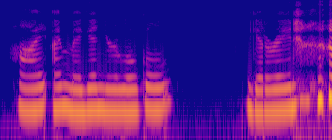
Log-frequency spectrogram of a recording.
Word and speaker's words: Gatorade: like gatorade fits you i say it wrong remember the name the name is gatorade i so i've always said it as ghetto raid i don't even remember how i was pronouncing it i thought you pronounced it right no you said it as gatorade i did but i said ghetto raid let's listen to the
